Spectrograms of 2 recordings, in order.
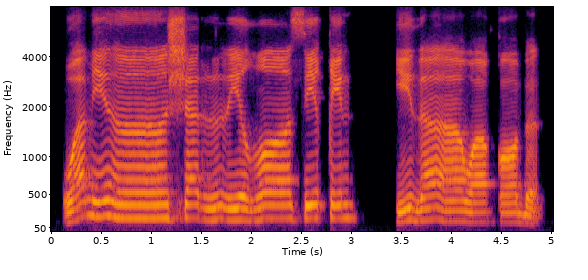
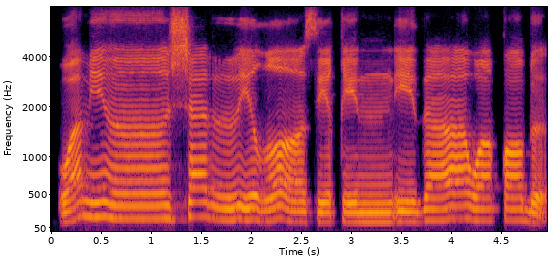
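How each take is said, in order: First: The sound breaks off after ghasiqin before idza. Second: The nasal sound carries smoothly from ghasiqin into idza. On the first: The speaker calls it wrong. "ini salah. Jangan diputus" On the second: The speaker calls it right. "begitu bacanya"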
